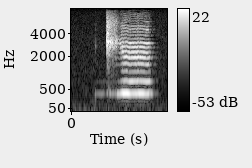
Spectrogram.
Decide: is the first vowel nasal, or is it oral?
nasal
